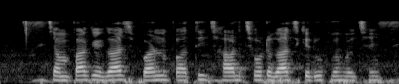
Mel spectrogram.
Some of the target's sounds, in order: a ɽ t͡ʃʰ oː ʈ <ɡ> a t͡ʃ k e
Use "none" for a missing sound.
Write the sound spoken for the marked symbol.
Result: ɡ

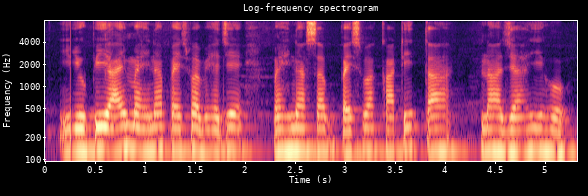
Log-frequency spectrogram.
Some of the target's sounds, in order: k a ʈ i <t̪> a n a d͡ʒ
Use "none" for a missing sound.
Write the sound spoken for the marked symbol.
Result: t̪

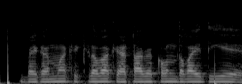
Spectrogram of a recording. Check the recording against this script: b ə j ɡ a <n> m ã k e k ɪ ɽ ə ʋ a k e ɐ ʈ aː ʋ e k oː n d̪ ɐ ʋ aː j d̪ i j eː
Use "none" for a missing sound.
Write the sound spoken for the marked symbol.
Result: n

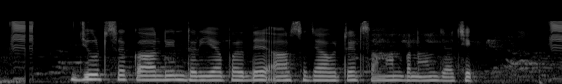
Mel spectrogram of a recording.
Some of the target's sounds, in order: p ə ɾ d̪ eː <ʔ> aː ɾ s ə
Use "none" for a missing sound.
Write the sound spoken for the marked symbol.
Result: ʔ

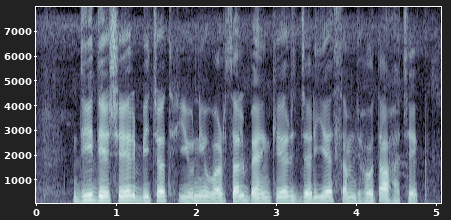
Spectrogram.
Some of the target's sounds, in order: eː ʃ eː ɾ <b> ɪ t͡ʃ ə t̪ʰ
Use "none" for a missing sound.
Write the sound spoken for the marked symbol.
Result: b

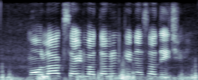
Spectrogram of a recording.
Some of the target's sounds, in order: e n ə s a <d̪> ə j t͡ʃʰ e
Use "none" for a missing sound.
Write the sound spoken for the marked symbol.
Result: d̪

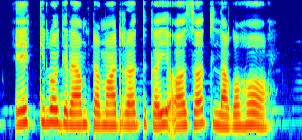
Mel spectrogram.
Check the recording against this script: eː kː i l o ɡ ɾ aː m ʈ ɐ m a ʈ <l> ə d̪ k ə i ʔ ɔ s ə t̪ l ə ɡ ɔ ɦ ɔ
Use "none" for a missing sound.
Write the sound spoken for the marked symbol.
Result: ɾ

